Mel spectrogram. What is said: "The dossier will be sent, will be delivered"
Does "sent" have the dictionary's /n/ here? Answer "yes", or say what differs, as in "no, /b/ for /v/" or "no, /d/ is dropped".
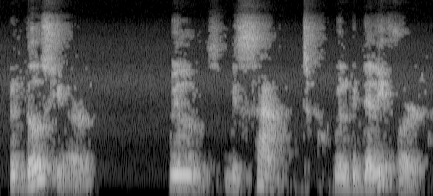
no, /n/ is dropped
